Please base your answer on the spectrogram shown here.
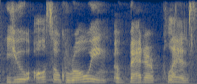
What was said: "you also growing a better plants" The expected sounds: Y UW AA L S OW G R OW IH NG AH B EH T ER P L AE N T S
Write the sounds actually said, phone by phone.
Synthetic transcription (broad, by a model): Y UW AA L S OW G R OW IH NG AH B EH T ER P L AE N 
